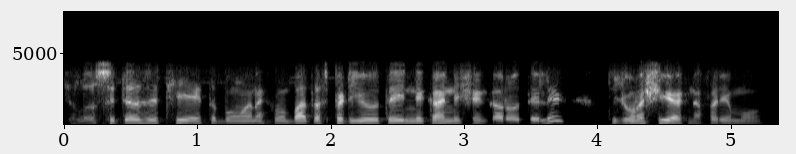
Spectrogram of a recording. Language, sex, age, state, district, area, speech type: Kashmiri, male, 18-30, Jammu and Kashmir, Ganderbal, rural, conversation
